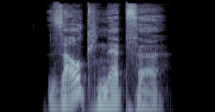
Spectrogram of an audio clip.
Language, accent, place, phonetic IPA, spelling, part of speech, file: German, Germany, Berlin, [ˈzaʊ̯kˌnɛp͡fə], Saugnäpfe, noun, De-Saugnäpfe.ogg
- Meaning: nominative/accusative/genitive plural of Saugnapf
